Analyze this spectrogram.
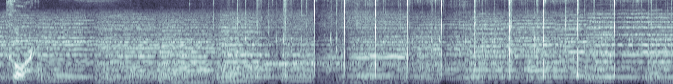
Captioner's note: audience clapping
